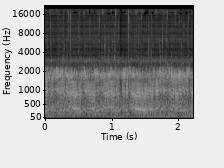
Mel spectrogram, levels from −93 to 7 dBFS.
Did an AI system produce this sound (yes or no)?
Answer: no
